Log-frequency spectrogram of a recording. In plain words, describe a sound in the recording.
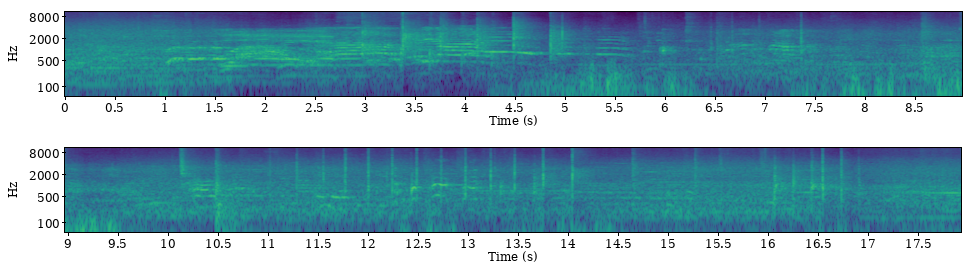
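A small crowd of men and women cheers and shouts excitedly in a reverberant room.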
